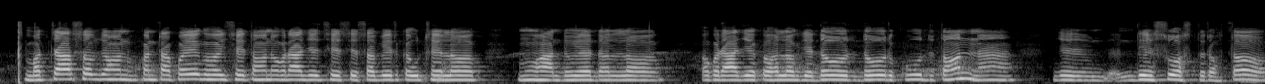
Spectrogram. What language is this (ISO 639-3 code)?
mai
